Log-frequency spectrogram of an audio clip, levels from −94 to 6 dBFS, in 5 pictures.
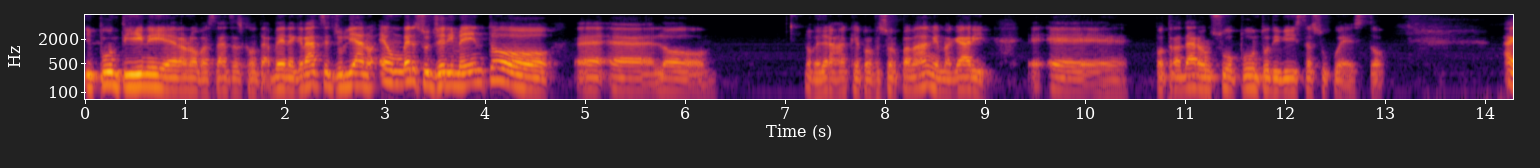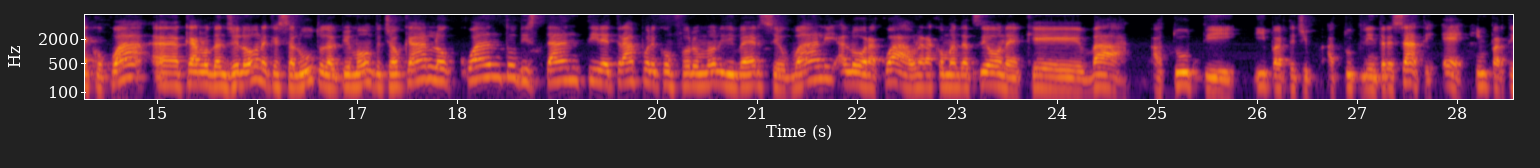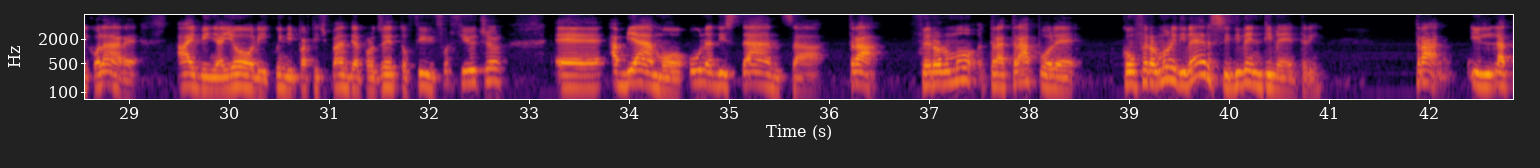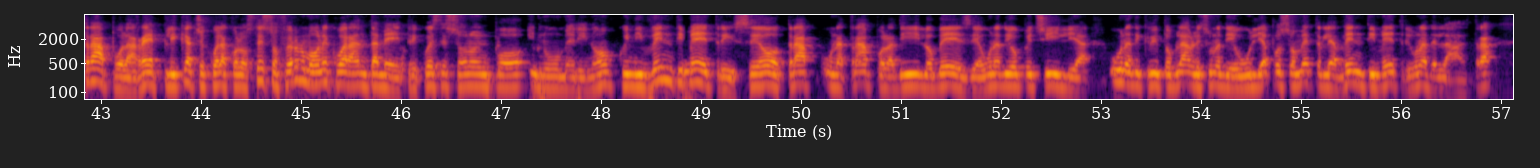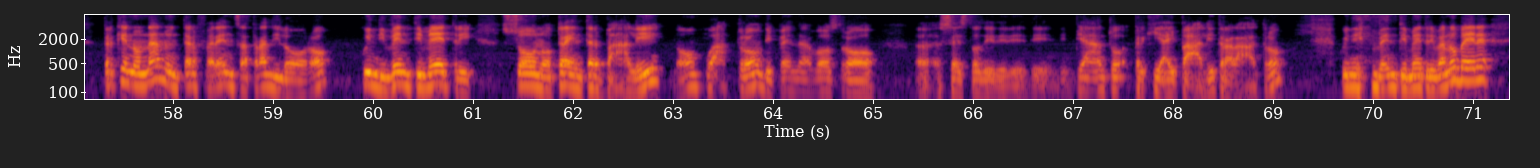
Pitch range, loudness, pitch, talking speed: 130-170 Hz, -24 LUFS, 145 Hz, 150 wpm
